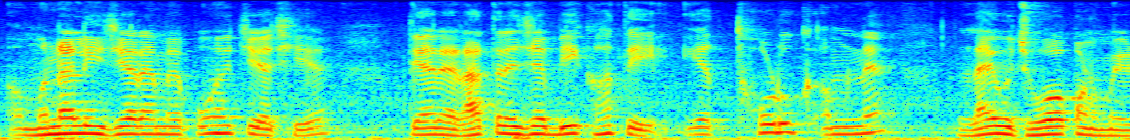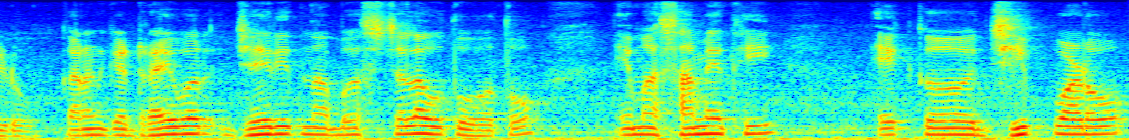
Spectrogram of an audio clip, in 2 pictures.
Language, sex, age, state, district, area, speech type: Gujarati, male, 30-45, Gujarat, Rajkot, urban, spontaneous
